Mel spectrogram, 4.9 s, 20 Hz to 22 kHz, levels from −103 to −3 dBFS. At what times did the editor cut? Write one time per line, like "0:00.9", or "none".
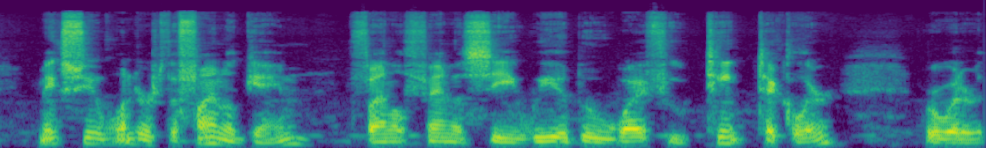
none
